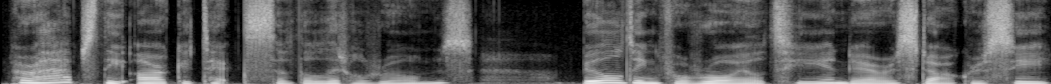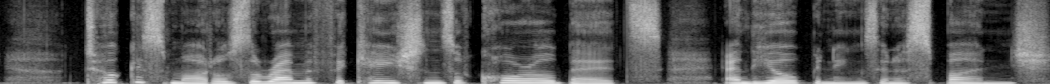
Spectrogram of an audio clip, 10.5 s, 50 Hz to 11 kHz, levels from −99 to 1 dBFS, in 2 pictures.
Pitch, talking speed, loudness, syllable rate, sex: 215 Hz, 150 wpm, -19 LUFS, 4.9 syllables/s, female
